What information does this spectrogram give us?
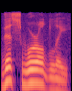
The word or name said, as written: this-worldly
